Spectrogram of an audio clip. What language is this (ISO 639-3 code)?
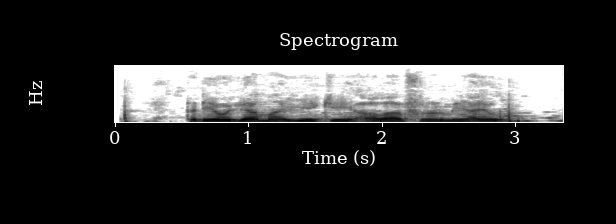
sbn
